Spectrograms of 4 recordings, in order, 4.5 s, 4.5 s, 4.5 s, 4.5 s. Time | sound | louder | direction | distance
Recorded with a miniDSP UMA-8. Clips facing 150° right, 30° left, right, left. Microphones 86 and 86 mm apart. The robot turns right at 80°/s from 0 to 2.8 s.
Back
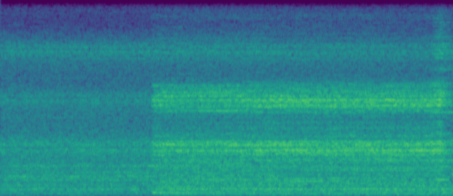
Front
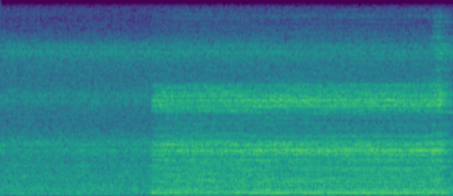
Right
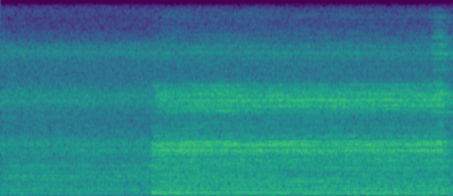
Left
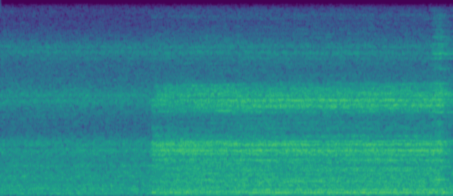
1.5 | sawing | front 3 dB, even | 10° right | 2.5 m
